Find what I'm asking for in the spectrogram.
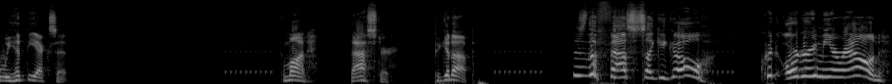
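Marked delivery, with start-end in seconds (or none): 5.7-8.8 higher and louder, fed up; indignant complaint. Acted. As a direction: push back at being bossed. Character snaps back while running.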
